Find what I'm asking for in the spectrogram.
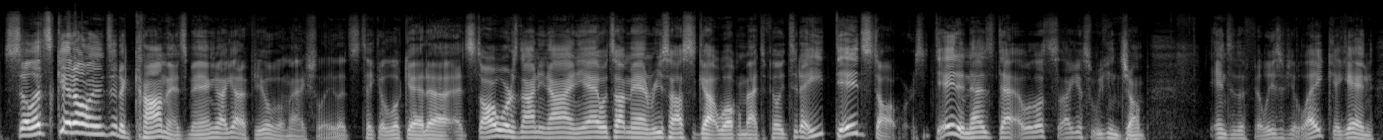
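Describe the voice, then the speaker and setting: A man's voice: medium pitch, very animated, fairly quick, no echo, clean studio sound. A man hosting a solo sports podcast, talking in a rambling, blunt and sarcastic way with lots of fillers. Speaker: podcast host.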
